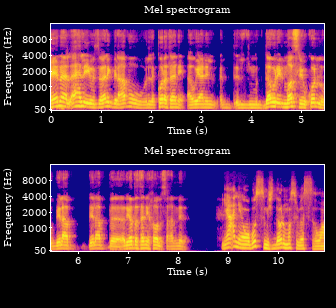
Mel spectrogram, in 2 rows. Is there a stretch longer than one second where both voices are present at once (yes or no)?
no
